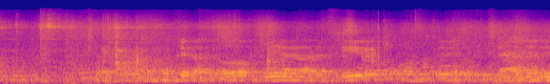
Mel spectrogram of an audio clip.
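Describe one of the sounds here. An elderly man speaks calmly into a microphone over loudspeakers.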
